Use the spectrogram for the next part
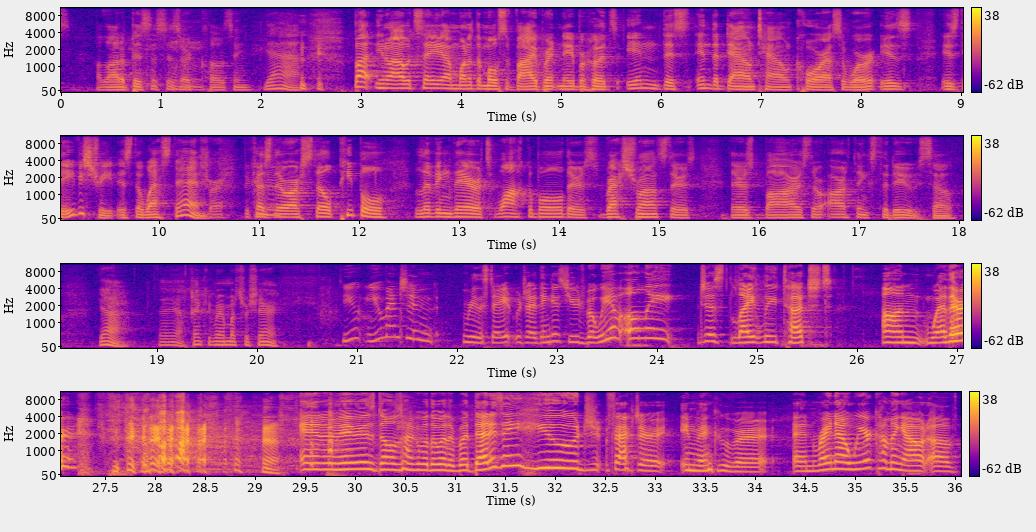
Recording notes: live episode recorded for the Vancouver Podcast Festival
